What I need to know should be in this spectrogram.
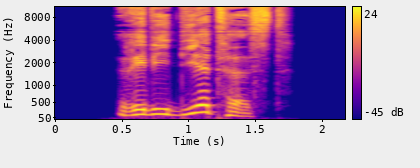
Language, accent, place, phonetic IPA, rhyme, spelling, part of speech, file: German, Germany, Berlin, [ʁeviˈdiːɐ̯təst], -iːɐ̯təst, revidiertest, verb, De-revidiertest.ogg
- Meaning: inflection of revidieren: 1. second-person singular preterite 2. second-person singular subjunctive II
